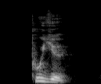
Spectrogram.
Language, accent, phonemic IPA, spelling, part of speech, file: French, France, /pu.jø/, pouilleux, adjective / noun, LL-Q150 (fra)-pouilleux.wav
- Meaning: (adjective) 1. louse-infested 2. lousy, miserable; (noun) 1. person who has lice 2. lousy, miserable person; a bum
